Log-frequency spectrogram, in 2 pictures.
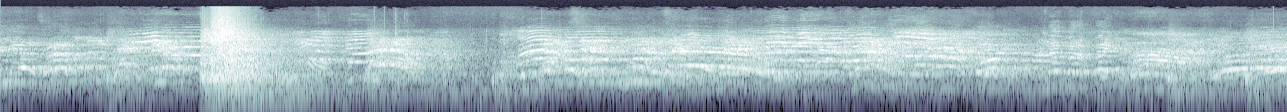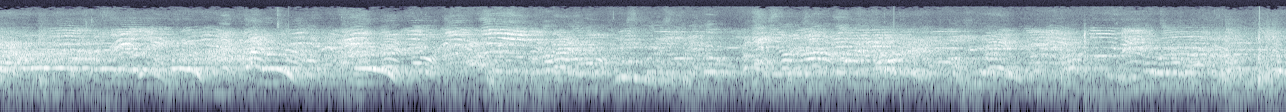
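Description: A crowd of men and women cheers and chants loudly in a large echoing hall.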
